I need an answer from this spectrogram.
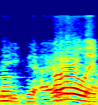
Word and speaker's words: Maryland: Yeah, I guess Merlin. It's Merlin if you live in Baltimore.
